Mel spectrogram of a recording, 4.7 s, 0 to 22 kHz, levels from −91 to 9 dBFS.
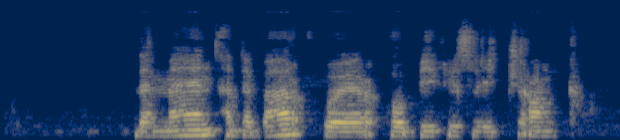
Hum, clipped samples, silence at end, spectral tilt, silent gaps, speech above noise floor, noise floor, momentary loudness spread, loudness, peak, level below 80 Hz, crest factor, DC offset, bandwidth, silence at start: none; under 0.1%; 0.3 s; -6 dB/octave; none; 50 dB; -73 dBFS; 11 LU; -23 LUFS; -6 dBFS; -64 dBFS; 18 dB; under 0.1%; 10 kHz; 1 s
